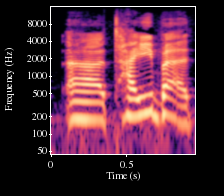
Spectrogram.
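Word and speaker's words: Tayyiba: Taiba, T-A-Y-Y-I-B, like boy, A. And Hanif is H-A-N-E-E-F hyphen Park, P-A-R-K.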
